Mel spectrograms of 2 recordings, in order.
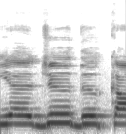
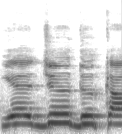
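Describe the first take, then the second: No difference in how they are said.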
